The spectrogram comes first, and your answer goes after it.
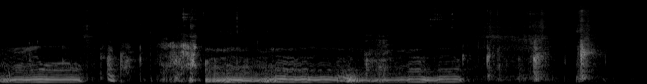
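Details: Two female Siberian Husky sisters play fight, one punishing the other for sitting in the owner's lap as they compete for the spot, trading wavering, moaning growls that end in scuffling and snapping sounds.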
